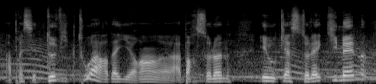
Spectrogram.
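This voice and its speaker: A man giving live motorsport race commentary in a hesitant, excitable way. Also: mid-range voice, brisk. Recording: clear engine and trackside noise behind.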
